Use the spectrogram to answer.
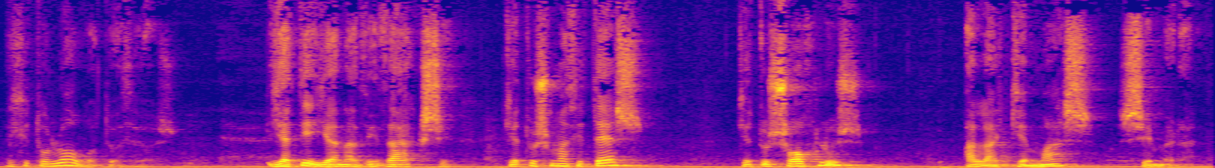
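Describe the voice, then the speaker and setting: Impassioned Greek-speaking preacher, lively pitch. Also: male voice, a little hiss or hum. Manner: impassioned, swings from loud emphasis to near whispers; addresses listeners as brothers. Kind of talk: sermon.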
